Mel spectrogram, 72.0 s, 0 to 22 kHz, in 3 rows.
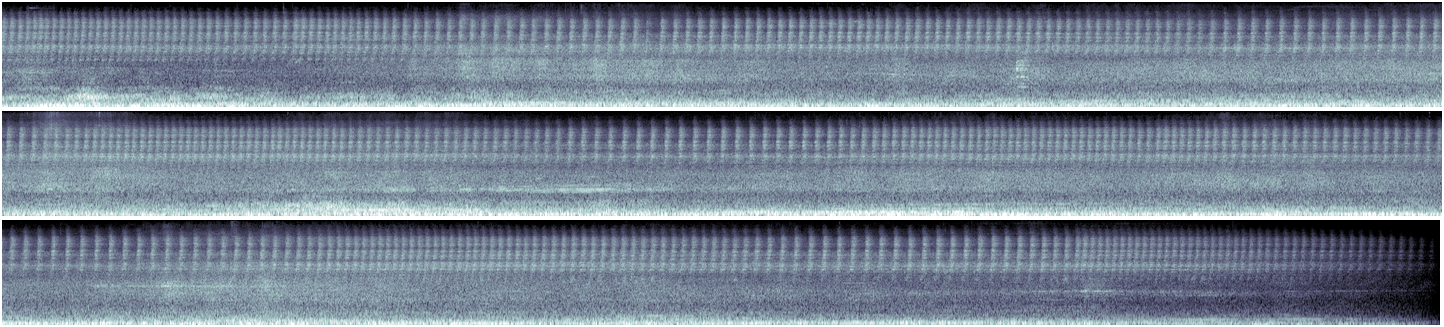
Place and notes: In large trees, Traffic Sound, Cicadas sound, Fighter flying through
Hualien County, Taiwan, August 2014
